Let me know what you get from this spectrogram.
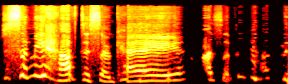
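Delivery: high, whiny plea to be left alone; mock pleading. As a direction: beg to keep the moment.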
